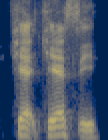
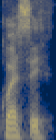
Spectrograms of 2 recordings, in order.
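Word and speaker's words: Kessié: Nah, Kiesi. There's no W. It's not Kwesi.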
